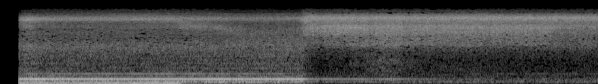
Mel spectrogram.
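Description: Steady air hiss and machine hum from an automated laser-cutting cell with a robot sorting arm. About halfway through the low hum drops away and the hiss grows louder.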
